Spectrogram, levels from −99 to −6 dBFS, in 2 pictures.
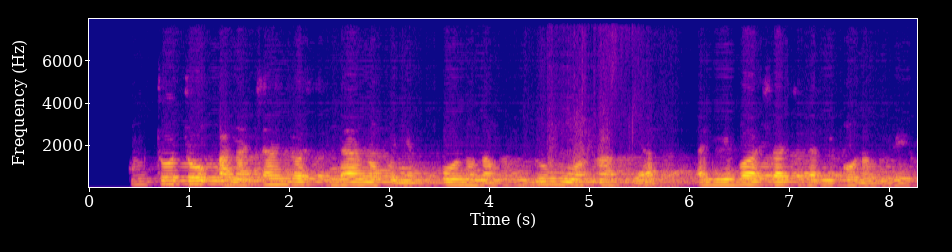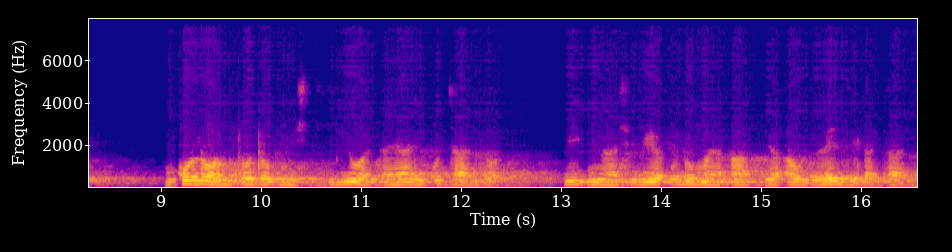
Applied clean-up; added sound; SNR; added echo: neural separator model SepFormer DNS4.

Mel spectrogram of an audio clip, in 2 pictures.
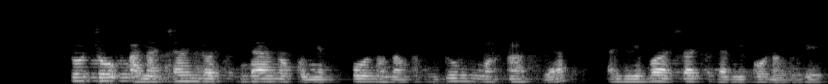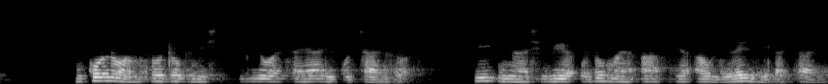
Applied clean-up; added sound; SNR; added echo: neural mask model DeepFilterNet 3.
